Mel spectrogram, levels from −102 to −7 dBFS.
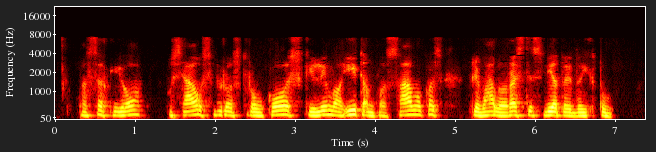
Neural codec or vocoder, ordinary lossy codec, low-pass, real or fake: codec, 16 kHz, 4 kbps, X-Codec, HuBERT features, trained on general audio; AAC, 32 kbps; 7.2 kHz; fake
